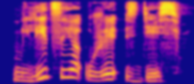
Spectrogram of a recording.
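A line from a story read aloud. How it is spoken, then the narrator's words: Calm policeman. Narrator (Russian): спокойно сказал милиционер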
